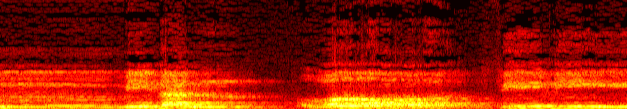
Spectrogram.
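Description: A man's solo voice reciting the Quran in taranum style, in the Jiharkah melody, with long held, ornamented notes. About three seconds in he pauses for breath. He then climbs into a higher, more ornamented phrase, and pauses briefly again near the end.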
